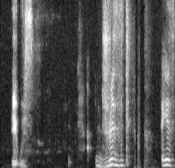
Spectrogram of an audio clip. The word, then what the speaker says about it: Drizzt: Drizzt. His name is hard to pronounce. Drizzt. I think we should make the Z's like a insect buzzing sound.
